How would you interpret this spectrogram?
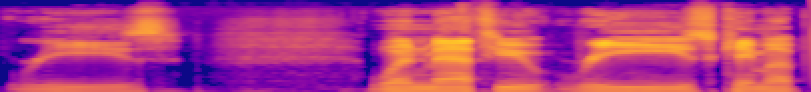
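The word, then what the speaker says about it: Rhys: late March was about the pronunciation of the name rise or phonetically re when Matthew re came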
